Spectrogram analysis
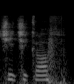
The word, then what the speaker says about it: Chichikov: Excellent, but not what I want, pronounced Chichikoff.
